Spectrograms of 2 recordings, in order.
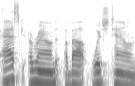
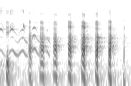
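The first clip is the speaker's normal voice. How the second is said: real laugh, much higher; helpless cackle of disbelief; wheezing high laugh; high-pitched laugh. Real, not acted. Loud laugh after baby trade.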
